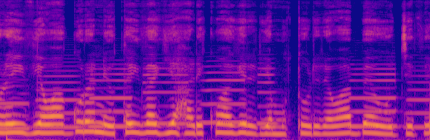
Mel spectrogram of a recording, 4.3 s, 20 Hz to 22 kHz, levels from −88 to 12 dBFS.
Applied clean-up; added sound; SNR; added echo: none; Wind instrument, woodwind instrument; 16 dB; none.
